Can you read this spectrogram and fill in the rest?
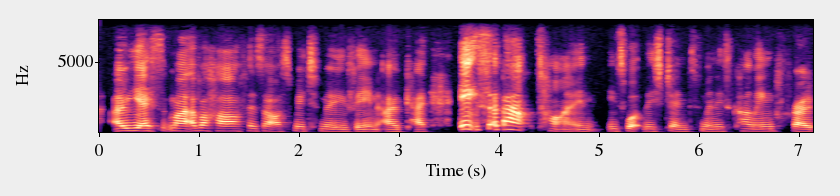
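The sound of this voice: With an Essex accent, a woman speaks fairly slowly in a low pitch with ordinary pitch variation. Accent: Essex, south-east English.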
